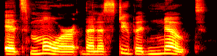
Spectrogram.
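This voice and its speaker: A woman reading aloud, voicing a cold, stern male school official who speaks slowly and dismissively. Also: lowish voice, fairly even intonation.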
